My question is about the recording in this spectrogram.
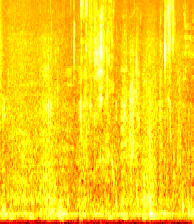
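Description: Crisp crunching as someone bites and chews a chocolate-covered wafer bar with a cream filling: several soft, quiet bites and chewing noises with no talk.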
